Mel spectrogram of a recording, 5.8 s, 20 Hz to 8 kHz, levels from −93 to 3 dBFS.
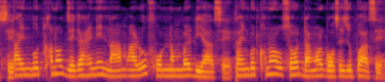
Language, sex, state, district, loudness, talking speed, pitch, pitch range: Assamese, male, Assam, Kamrup Metropolitan, -16 LUFS, 145 wpm, 175 Hz, 165-195 Hz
